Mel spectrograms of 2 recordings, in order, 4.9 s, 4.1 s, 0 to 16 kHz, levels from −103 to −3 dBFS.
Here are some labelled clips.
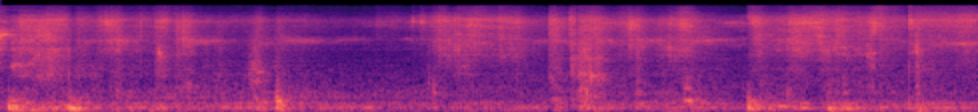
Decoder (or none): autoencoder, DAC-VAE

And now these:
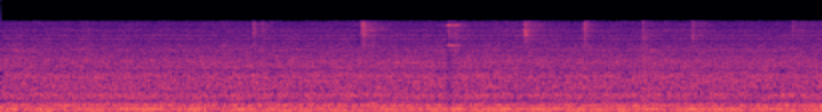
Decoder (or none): autoencoder, DAC-VAE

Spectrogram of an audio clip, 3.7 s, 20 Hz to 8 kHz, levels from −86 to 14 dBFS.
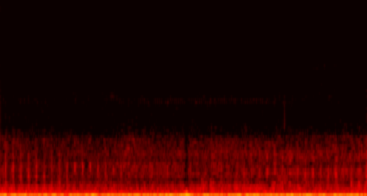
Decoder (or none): none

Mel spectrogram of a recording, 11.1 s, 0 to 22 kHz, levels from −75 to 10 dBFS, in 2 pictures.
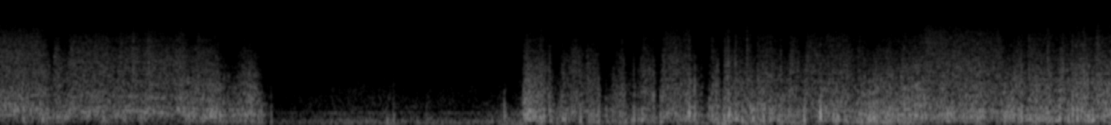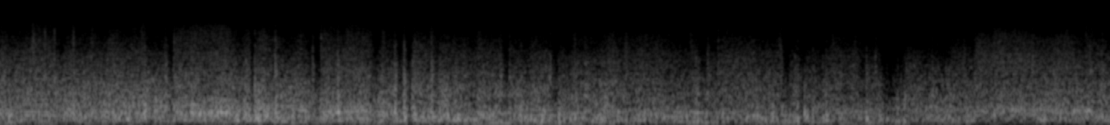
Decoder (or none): autoencoder, DAC-VAE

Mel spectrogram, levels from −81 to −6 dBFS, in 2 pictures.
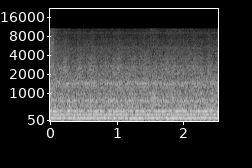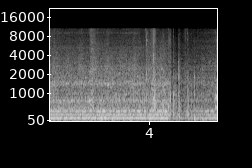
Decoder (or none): none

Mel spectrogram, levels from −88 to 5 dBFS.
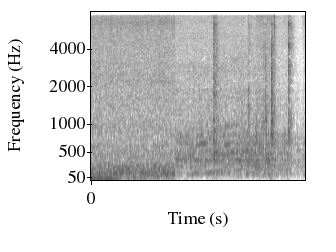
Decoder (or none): none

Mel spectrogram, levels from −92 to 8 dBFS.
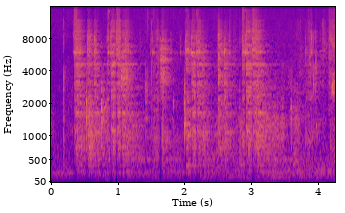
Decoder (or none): none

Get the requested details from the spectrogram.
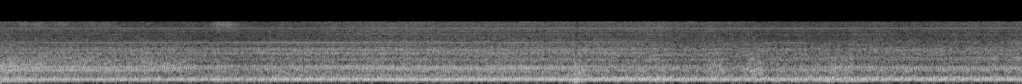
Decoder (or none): none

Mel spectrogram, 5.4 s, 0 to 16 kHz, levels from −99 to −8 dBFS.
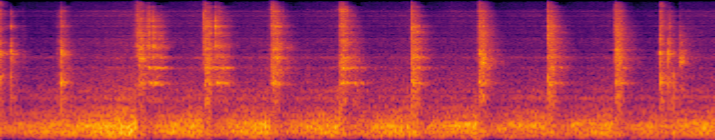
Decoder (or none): autoencoder, DAC-VAE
